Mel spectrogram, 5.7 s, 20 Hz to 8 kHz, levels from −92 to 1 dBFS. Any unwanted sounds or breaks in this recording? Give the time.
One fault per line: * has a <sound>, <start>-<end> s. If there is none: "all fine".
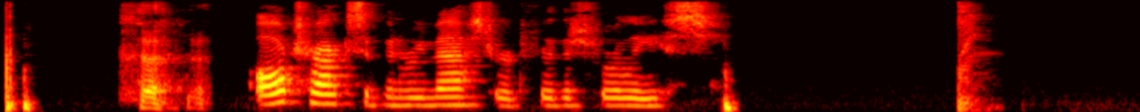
* has a laugh, 0.6-1.1 s
* has a thud, 4.8-5.0 s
